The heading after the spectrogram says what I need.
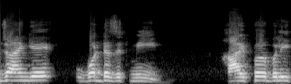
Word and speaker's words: hyperbole: एंड इट इज all about it इज हाइपरबली हाइपरबली सबसे पहली चीज हम इसको मिस प्रोनाउंस करते हैं। इट्स हाइपरबली हाइपरबली नॉट हाइपरबो हाइपरबली okay एक फिगर ऑफ़ स्पीच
